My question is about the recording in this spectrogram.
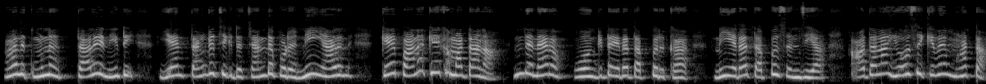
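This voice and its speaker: A woman's voice: very high-pitched, fairly bright tone. A woman voicing a worried, scolding mother in a cartoon serial, who frets aloud and throws blunt insults at her daughters. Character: worried, scolding middle-aged Tamil mother.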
